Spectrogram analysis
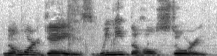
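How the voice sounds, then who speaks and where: A woman's voice: a little high, very animated, moderate pace, mellow, slight background noise. A woman playing a concerned, resolute young heroine in a table read of a drama script. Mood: firm. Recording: distant from the microphone.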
